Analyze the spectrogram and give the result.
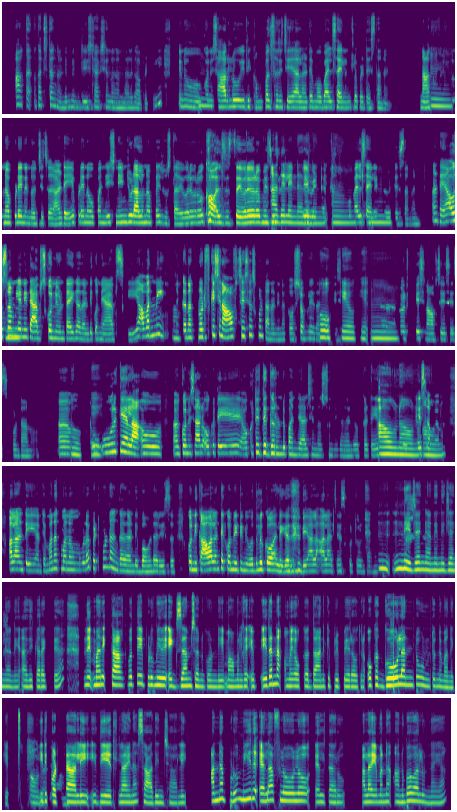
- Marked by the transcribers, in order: in English: "డిస్ట్రాక్షన్"; in English: "కంపల్సరీ"; in English: "మొబైల్ సైలెంట్‌లో"; in English: "ఫ్రీ"; in English: "ఓపెన్"; chuckle; in English: "కాల్స్"; in English: "మెసేజ్ రిప్లే"; in English: "సైలెంట్‌లో"; in English: "ట్యాబ్స్"; in English: "యాప్స్‌కి"; in English: "నోటిఫికేషన్ ఆఫ్"; in English: "నోటిఫికేషన్ ఆఫ్"; in English: "బౌండరీస్"; giggle; other background noise; in English: "కరెక్ట్"; other noise; in English: "ఎగ్జామ్స్"; in English: "ప్రిపేర్"; in English: "గోల్"; lip smack; in English: "ఫ్లోలో"
- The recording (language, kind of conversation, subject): Telugu, podcast, ఫ్లో స్థితిలో మునిగిపోయినట్టు అనిపించిన ఒక అనుభవాన్ని మీరు చెప్పగలరా?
